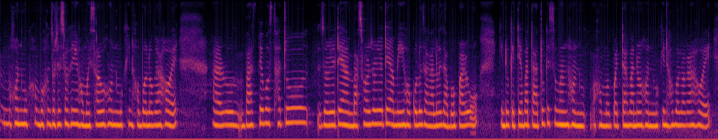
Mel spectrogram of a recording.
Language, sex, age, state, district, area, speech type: Assamese, female, 18-30, Assam, Dhemaji, rural, spontaneous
